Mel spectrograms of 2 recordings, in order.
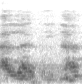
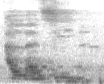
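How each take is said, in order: First: The middle consonant is a dzal sound. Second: The middle consonant is a zai sound. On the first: The speaker calls it right. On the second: The speaker calls it wrong.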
